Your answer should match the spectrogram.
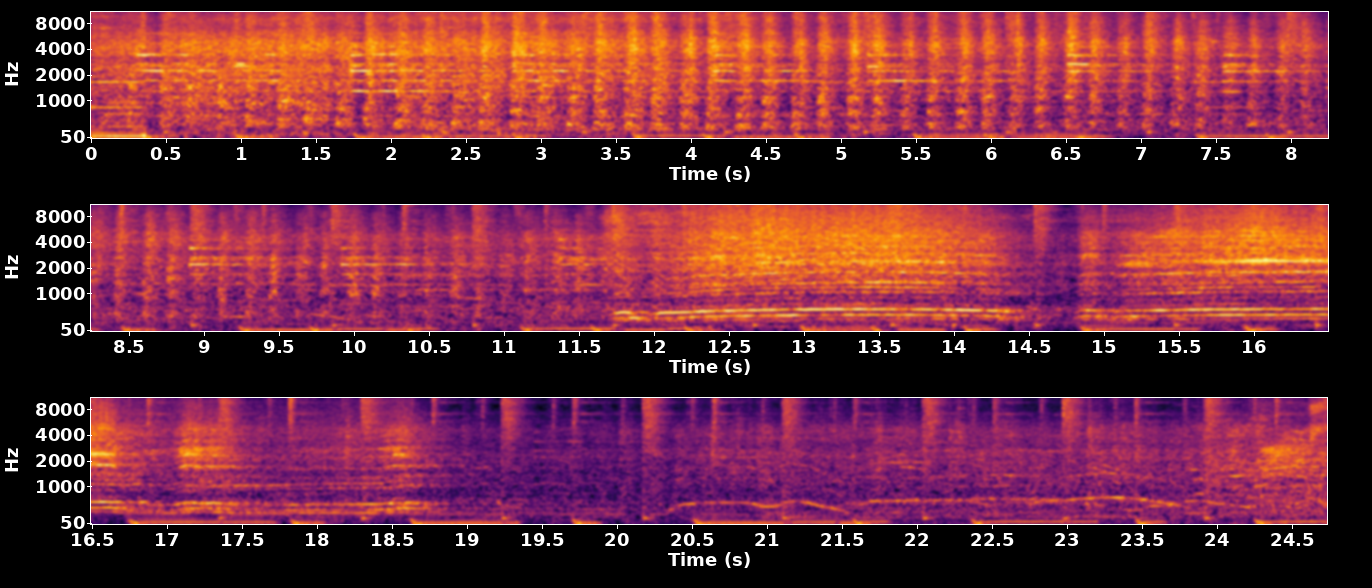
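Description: The Dollywood Express narrow-gauge steam locomotive passing with a steady rhythmic chuffing, then two long blasts of its steam whistle about halfway through, each bending slightly up and down in pitch. Shorter, fainter whistle sounds follow.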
